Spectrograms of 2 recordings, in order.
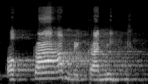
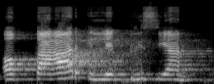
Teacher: CAR कार है इसको pronounce करते टाइम रॉ को क्लियरली प्रोनाउंस करूंगी क्योंकि it is followed by एन vowel sound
